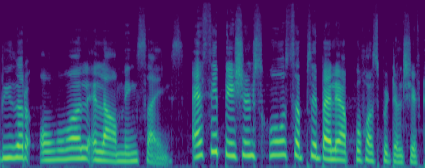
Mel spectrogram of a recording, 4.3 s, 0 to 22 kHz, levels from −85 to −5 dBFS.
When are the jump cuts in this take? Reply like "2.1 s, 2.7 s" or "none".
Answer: 1.7 s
